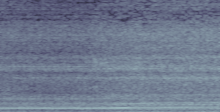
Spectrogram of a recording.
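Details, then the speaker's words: Truck with key on: smooth, steady blower-fan whir at low-to-medium speed with no ticking or scraping. The blower fan is operating normally. "So I got my key on. You can hear the fan, right? I'm assuming you can hear the fan."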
